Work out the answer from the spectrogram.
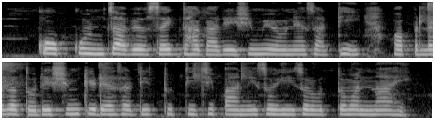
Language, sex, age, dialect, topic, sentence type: Marathi, female, 18-24, Standard Marathi, agriculture, statement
